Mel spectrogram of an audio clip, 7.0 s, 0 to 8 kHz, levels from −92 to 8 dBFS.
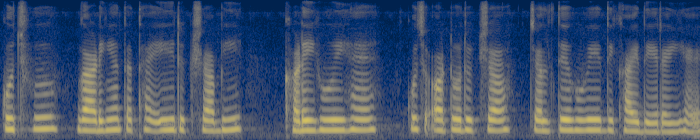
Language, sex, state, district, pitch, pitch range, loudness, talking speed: Hindi, female, Bihar, Vaishali, 220 Hz, 215-230 Hz, -19 LUFS, 145 wpm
